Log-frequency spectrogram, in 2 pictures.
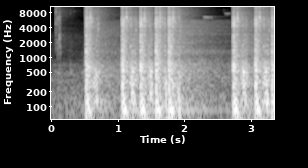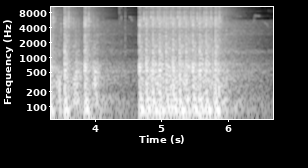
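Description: Three bursts of rifle fire in Into the Radius VR emptying a 20-round magazine, a light gun with a full-length stock and a slow fire rate. Rapid, evenly spaced close shots ring out in short strings, the last burst long and sustained.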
